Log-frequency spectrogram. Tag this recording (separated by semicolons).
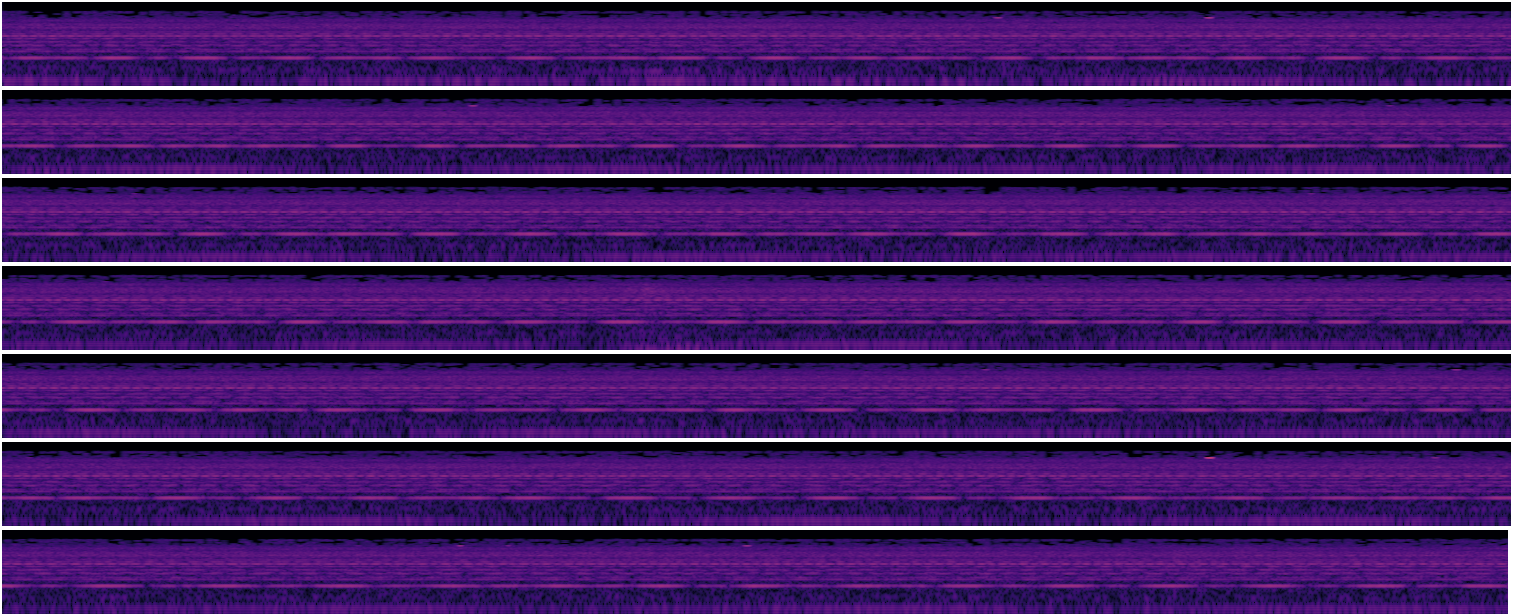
Internet; Server; Office; Computers; Data-server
